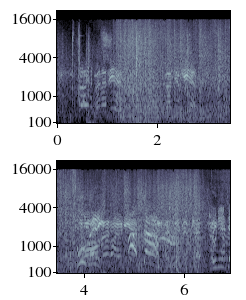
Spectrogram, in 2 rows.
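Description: An MG-42 machine gun in Company of Heroes 3 battle fires in sustained rattling bursts amid other gunfire and battlefield noise, while soldiers shout over the din.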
